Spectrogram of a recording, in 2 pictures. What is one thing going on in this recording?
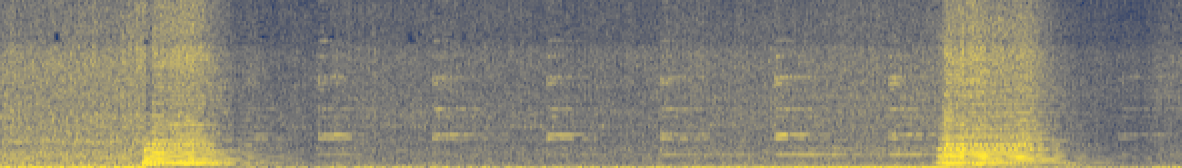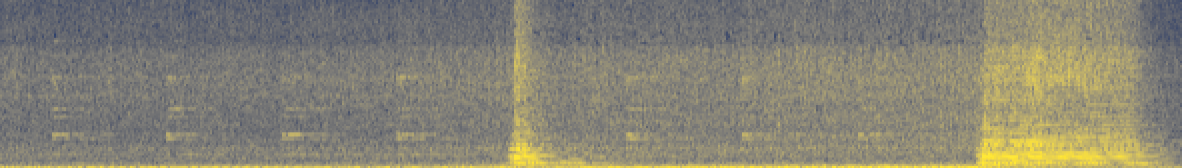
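A train horn blasts several times.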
